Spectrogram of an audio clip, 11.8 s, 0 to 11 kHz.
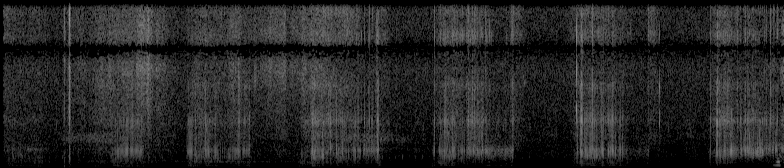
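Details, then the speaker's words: A sleeping newborn baby makes soft, rhythmic noisy breaths with a faint rattle, about 30 a minute, over steady room hum; newborn snoring. "our son, snoring away."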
